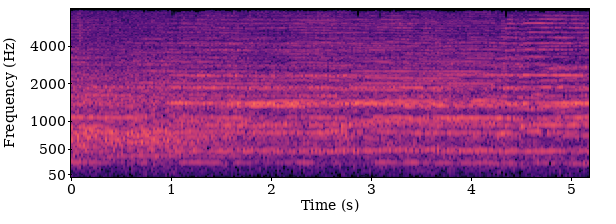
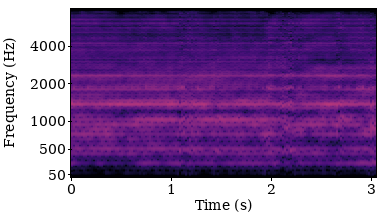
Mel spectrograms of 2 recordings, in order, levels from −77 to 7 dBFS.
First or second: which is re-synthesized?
second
